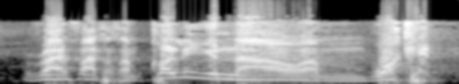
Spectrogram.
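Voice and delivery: loud, grand proclamation of being busy; mock self-importance. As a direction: declaim it like urgent national duty. Acts the dignified busy reply.

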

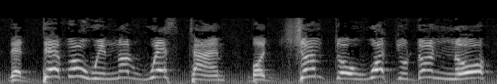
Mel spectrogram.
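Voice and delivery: ordinary talk, nothing marked

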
